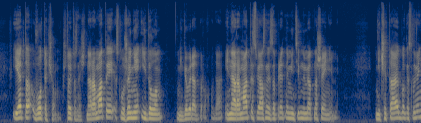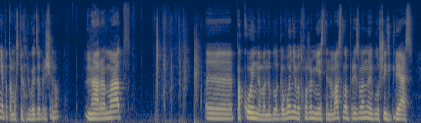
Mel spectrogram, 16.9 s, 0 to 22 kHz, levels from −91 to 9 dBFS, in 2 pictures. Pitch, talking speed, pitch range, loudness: 160 Hz, 165 wpm, 150-175 Hz, -27 LUFS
